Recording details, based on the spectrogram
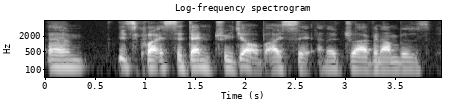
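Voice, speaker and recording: A man's voice: lowish voice, steady tone, normal speed, dark tone. A young man from Newcastle with a Geordie accent, chatting casually as an interview guest and filling his talk with ums and "you know"s. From Newcastle, England. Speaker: guest, ambulance worker.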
